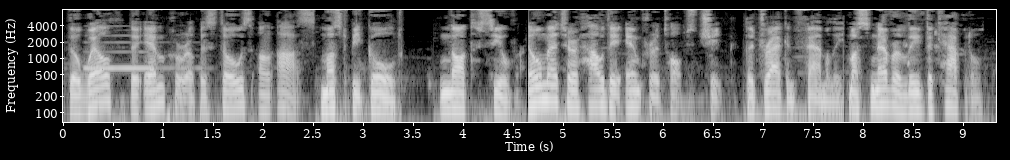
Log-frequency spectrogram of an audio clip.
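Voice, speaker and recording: An actor playing a proud, blunt ancient ancestor reborn, curt and commanding, in an anime dub. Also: male voice, medium pitch, animated, moderate pace, close to an everyday voice. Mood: defiant. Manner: curt, imperious. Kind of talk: dubbed anime motion-comic acting. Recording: music behind the voice.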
